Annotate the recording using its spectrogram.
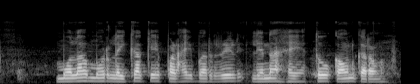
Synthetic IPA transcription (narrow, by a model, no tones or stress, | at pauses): moːlamoɾləɪkakepɐɽ̤aːipɐɾːeːɽleːnaɦɛt̪okaːʊnkəɾaːũ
